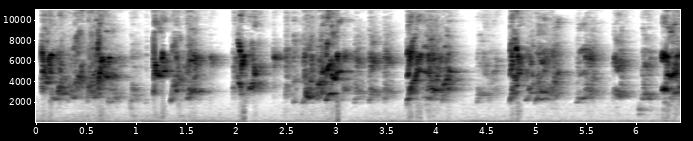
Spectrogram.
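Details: Crowded aviary of competition lovebirds sharing a cage with finches and quail. Continuous, harsh, high squeaky chatter in rolling bursts, with one loud burst arriving roughly every second.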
